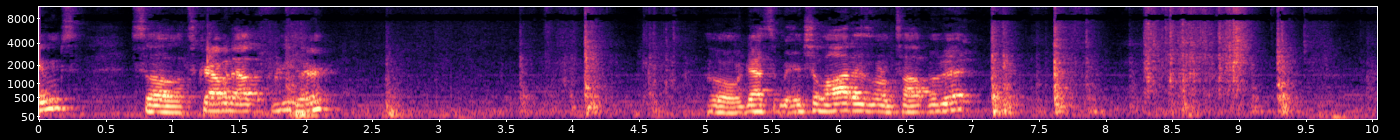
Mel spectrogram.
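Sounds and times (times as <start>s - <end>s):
frozen food packages clattering: 7.2s - 9.5s
packages rustling: 8.0s - 9.9s.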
